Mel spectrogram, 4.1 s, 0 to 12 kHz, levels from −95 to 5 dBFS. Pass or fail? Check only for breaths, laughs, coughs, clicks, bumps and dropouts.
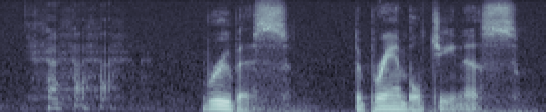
fail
